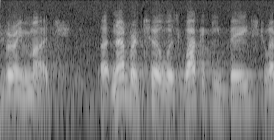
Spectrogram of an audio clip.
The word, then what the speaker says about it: Waikiki: Number two is Waikiki Beach. Do I pronounce that correctly?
